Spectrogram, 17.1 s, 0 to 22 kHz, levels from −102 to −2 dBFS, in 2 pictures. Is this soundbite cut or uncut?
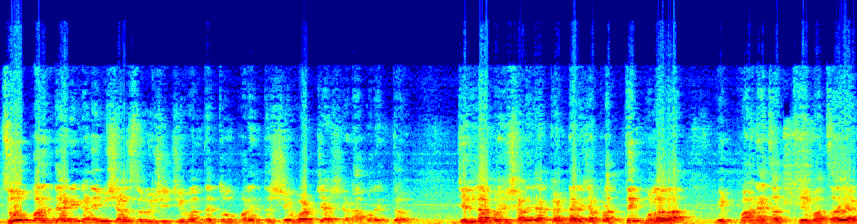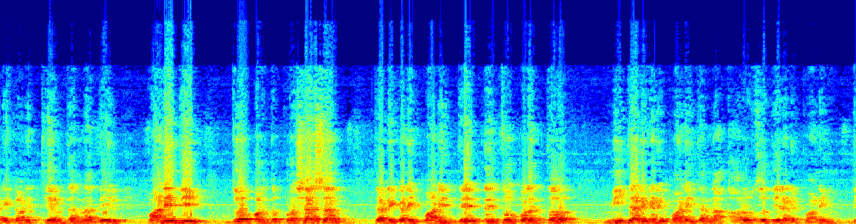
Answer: uncut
